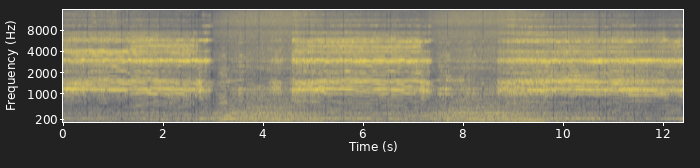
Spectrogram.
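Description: Bench grinder wheel grinding a small steel part, throwing sparks, in three passes of a few seconds each with short breaks where the grinder runs with no load.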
